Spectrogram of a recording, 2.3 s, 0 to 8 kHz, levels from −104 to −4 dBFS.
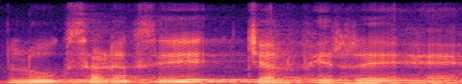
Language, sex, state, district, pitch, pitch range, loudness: Hindi, male, Himachal Pradesh, Shimla, 130 Hz, 120-135 Hz, -16 LUFS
